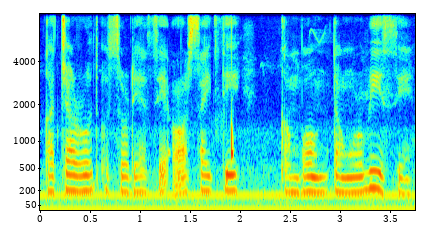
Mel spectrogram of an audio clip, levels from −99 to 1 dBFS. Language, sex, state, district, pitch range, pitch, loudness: Nagamese, female, Nagaland, Dimapur, 170-195 Hz, 185 Hz, -25 LUFS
